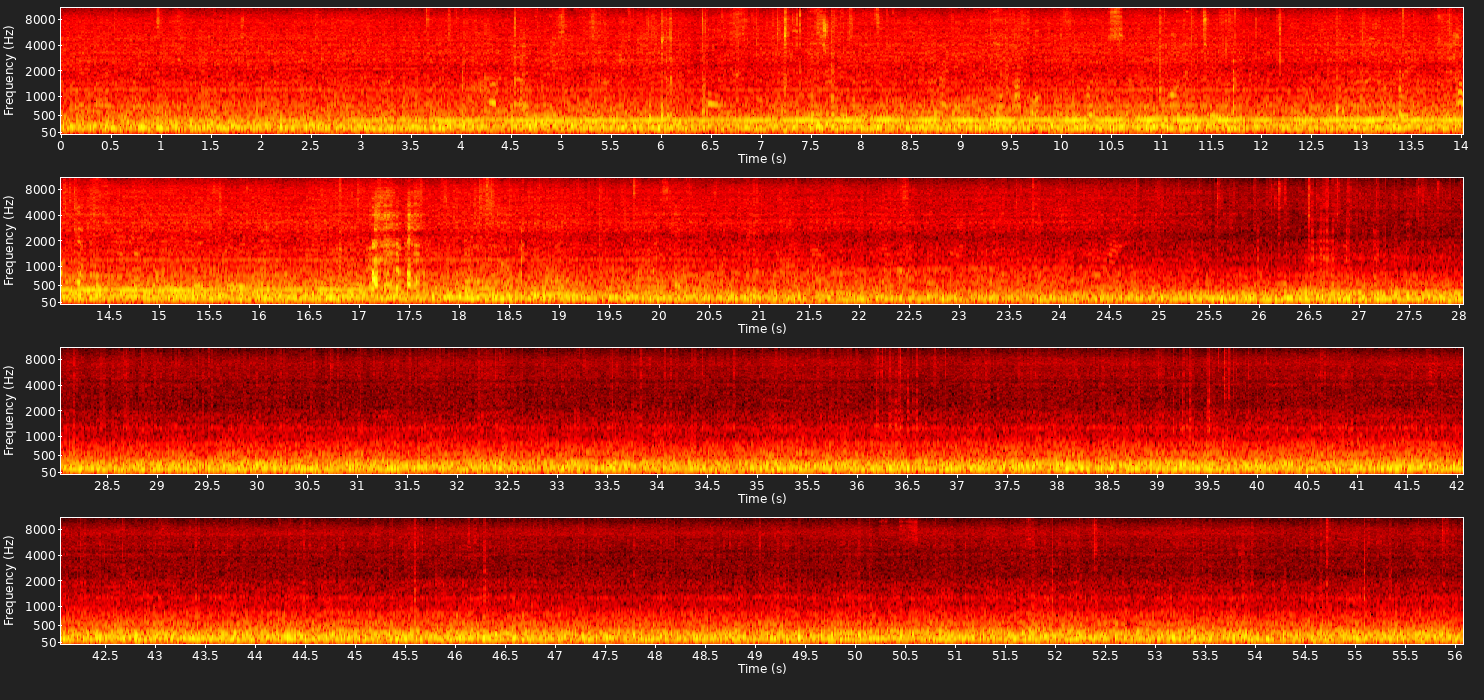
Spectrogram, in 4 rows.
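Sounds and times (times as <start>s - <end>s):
faint engine whine: 0.0s - 56.0s
jet engine cabin rumble: 0.0s - 56.0s.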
